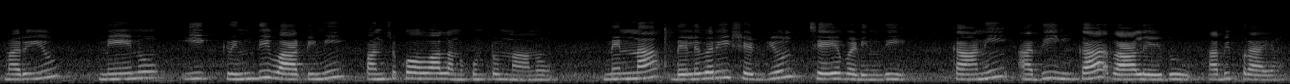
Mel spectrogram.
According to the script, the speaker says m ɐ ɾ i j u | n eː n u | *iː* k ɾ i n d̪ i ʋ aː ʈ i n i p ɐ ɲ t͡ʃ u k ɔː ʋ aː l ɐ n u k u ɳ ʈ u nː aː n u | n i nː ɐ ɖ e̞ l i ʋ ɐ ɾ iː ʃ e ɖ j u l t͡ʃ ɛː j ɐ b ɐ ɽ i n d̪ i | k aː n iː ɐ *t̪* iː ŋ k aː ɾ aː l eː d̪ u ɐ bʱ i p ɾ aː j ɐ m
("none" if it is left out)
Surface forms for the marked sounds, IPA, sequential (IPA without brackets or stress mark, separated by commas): iː, d̪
